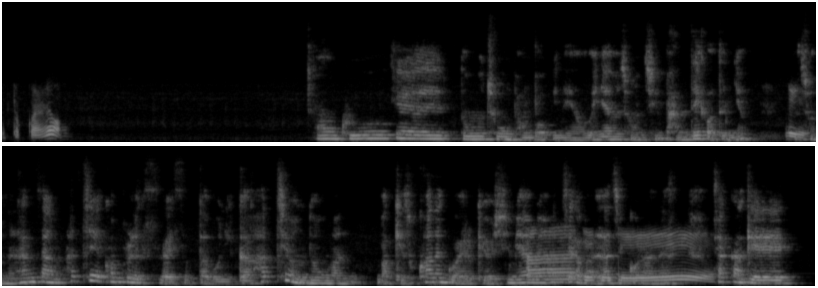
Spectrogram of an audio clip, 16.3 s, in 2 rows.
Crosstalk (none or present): present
